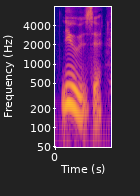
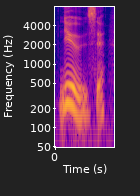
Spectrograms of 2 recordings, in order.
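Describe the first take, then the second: Both takes have the same delivery.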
